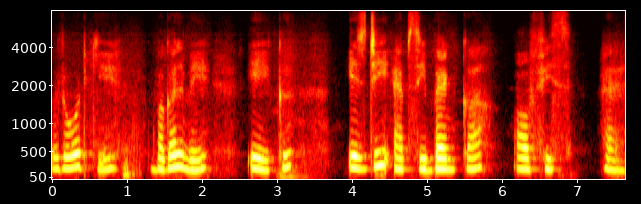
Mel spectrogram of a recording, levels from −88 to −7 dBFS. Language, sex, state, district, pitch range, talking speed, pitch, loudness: Hindi, female, Chhattisgarh, Korba, 185-215 Hz, 100 wpm, 195 Hz, -19 LUFS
